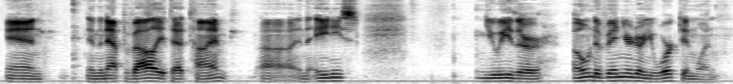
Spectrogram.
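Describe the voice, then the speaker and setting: A man in his fifties from California, explaining things at length in a relaxed interview, with many pauses and fillers. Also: lowish voice, a little hiss or hum. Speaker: podcast guest and host of his own show. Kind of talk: casual interview talk.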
